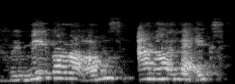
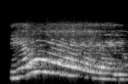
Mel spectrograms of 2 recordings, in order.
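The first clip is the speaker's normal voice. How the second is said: cheering; 10 semitones higher, 3 dB louder than usual. Real, not acted. Cheering at song's end.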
